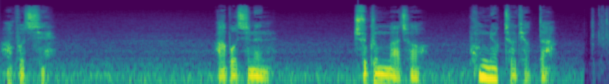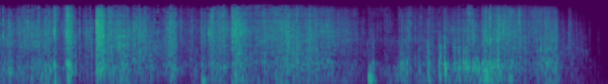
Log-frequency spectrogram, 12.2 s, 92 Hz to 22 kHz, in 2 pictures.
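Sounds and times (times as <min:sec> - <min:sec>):
speech: 0:00.1 - 0:00.6, 0:02.2 - 0:02.8, 0:03.6 - 0:05.6
plastic wrap of a smoked sandwich being torn open: 0:05.9 - 0:12.1.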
